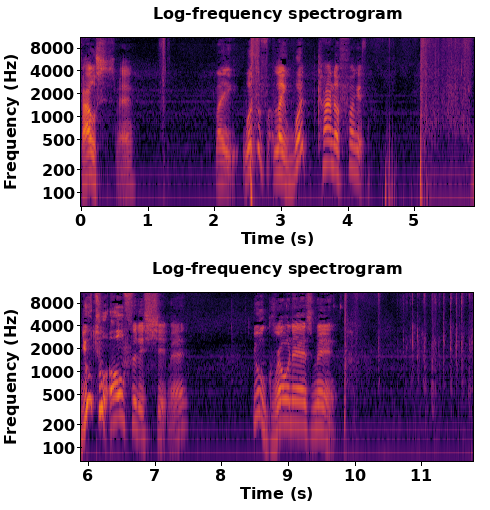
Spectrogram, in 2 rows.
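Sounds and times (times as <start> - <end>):
speech: 0.0 - 0.9, 2.0 - 4.4, 5.9 - 7.6, 8.5 - 9.9
low steady electrical hum: 0.0 - 11.7
computer keyboard typing: 10.3 - 11.7.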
